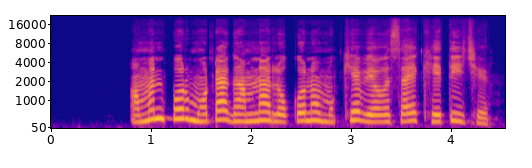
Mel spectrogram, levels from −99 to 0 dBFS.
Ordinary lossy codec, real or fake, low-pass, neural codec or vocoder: none; fake; 19.8 kHz; vocoder, 44.1 kHz, 128 mel bands, Pupu-Vocoder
